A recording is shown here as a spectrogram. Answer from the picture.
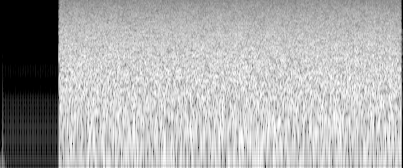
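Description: Loud, steady static hiss that starts suddenly about half a second in, after a moment of near silence: the noise of a blank stretch of videotape after the recording ends.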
